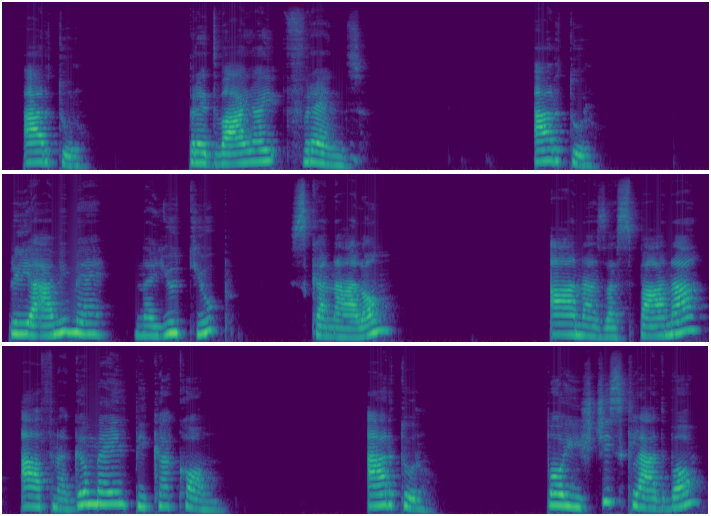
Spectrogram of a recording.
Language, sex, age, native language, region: Slovenian, female, 18-29, Slovenian, Central Slovenia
